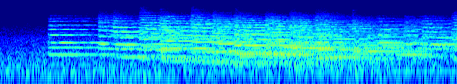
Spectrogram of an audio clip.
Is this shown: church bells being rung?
yes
